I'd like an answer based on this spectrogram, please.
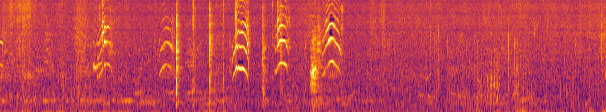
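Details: ['British and Scottish kittens at play indoors give a series of thin, high, arching meows, six or seven in quick succession, over a low background hum and faint rustling.']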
